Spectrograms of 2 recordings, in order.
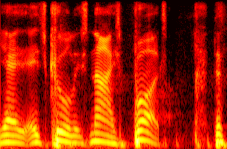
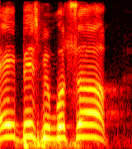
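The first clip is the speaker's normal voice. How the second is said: eager fan; 6 semitones higher than usual. Retold or imitated. Airport fan calling out to Bisping, a lightly voiced eager shout. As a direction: hail him like an excited stranger.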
